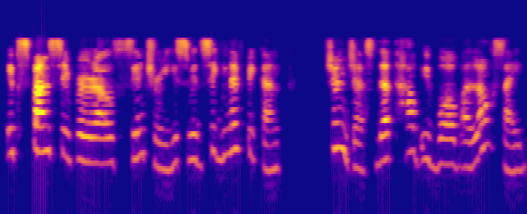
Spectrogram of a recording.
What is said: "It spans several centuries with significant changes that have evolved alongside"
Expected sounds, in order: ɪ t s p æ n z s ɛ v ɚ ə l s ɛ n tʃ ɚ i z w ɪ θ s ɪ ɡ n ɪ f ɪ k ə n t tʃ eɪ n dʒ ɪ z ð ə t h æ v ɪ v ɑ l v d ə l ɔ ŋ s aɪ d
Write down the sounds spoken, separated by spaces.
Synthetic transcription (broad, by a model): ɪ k s p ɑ n s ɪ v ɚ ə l s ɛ n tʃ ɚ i s w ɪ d s ɪ ɡ n ɪ f ɪ k ə n t tʃ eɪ n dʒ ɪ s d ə t h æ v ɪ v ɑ l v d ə l ɔ ŋ s aɪ d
